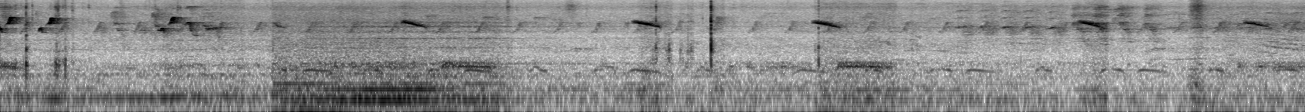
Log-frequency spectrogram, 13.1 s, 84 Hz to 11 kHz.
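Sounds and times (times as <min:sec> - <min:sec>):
low hum: 0:02.7 - 0:05.4.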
